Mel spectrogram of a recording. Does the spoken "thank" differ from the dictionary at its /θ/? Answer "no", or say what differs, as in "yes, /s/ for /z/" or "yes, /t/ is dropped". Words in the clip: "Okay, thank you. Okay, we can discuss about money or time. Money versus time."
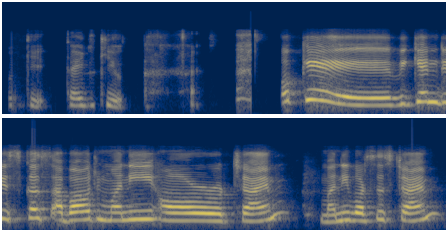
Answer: yes, /t/ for /θ/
